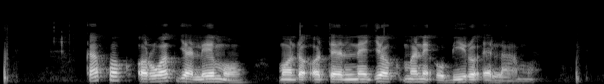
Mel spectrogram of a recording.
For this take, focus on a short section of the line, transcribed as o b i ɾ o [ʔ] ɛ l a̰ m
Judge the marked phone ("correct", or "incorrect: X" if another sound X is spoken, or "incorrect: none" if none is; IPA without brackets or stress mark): correct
